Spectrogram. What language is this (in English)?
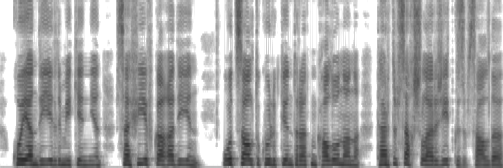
Kazakh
